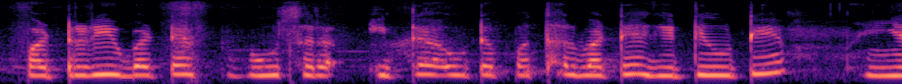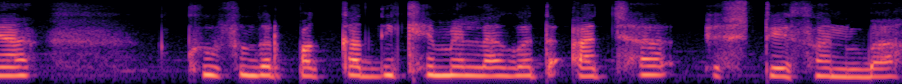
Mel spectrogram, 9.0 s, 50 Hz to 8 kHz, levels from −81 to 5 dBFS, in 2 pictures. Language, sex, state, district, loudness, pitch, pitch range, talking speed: Bhojpuri, female, Bihar, Saran, -21 LUFS, 275 Hz, 265-290 Hz, 135 wpm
